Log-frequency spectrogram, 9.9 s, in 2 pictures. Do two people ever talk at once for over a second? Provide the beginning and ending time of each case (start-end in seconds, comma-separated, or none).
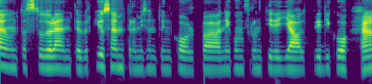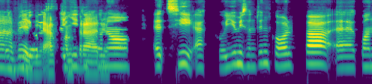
4.8-6.4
